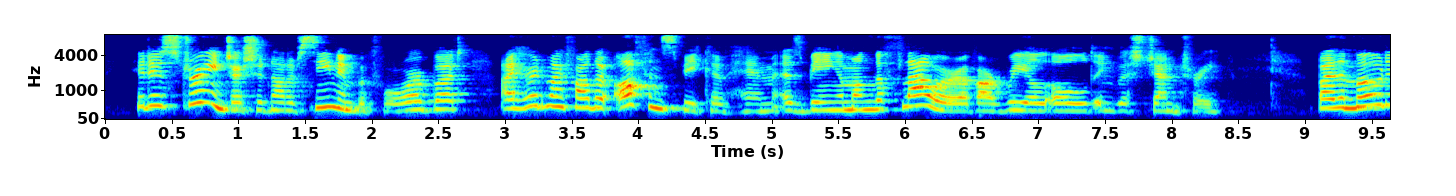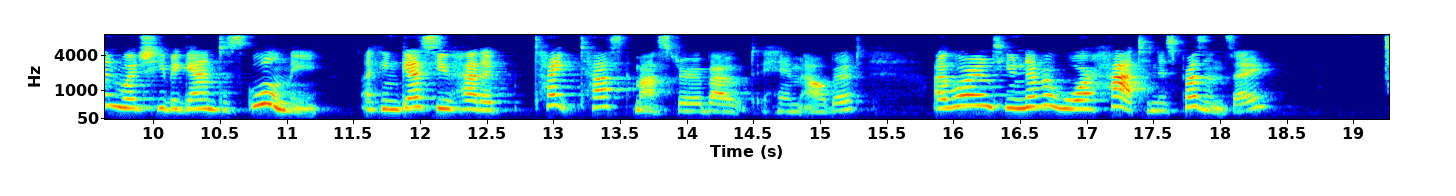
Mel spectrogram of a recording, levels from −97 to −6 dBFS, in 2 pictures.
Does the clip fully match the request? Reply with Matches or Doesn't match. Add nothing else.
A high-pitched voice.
Matches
